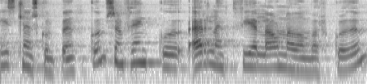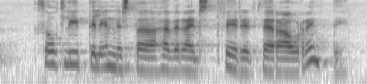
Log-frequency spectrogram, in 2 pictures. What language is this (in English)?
Icelandic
